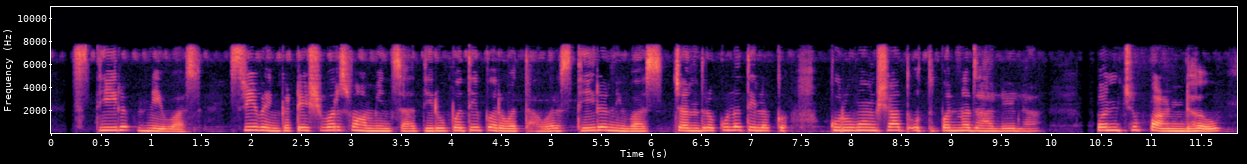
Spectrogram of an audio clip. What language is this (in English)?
Marathi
